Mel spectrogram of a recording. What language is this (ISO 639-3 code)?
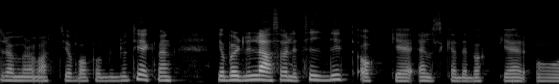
swe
